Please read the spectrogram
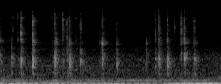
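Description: Typing on a computer keyboard: a quick, uneven run of about a dozen keystrokes, bunched closer together near the end.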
